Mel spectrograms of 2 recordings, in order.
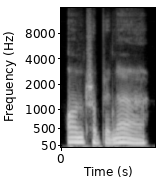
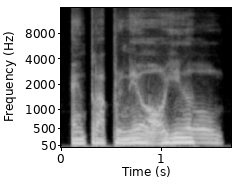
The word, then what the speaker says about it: entrepreneur: You pronounce the word properly, entrepreneur, not entrepreneur.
